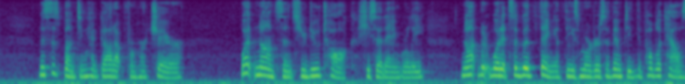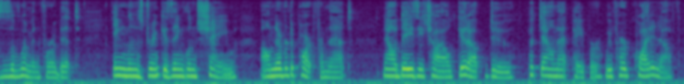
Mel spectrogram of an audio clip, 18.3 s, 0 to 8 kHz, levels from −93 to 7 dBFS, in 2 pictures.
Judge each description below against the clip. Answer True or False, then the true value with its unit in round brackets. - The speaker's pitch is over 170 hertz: True (190 Hz)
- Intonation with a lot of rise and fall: False (3.6 semitones)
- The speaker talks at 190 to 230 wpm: True (195 wpm)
